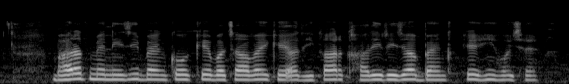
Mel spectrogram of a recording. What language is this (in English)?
Maithili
